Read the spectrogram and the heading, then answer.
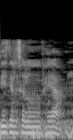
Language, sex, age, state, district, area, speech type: Bodo, male, 18-30, Assam, Chirang, rural, spontaneous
